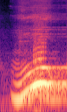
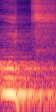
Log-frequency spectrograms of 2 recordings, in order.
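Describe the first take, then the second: First: The word ends in a vowel, with no t. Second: The word ends with a clear t sound. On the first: "Sometimes it is correct to pronounce it as woo" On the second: "That is also a correct pronunciation"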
